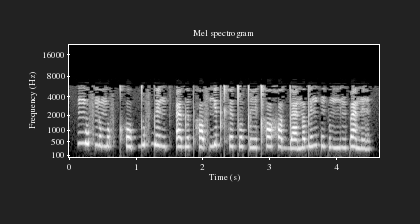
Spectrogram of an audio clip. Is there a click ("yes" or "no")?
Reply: no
